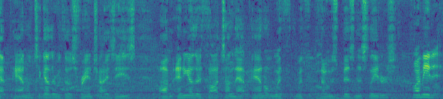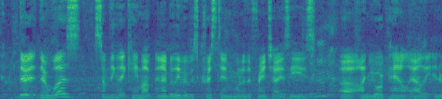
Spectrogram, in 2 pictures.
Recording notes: We’re Live at IFA 2024! Thanks to the crew of BizCom Associates for letting us record their booth in the heart of “Franchise City”.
